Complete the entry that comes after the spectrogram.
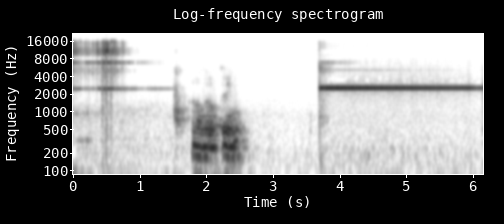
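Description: A small fairy bell topped with an angel rings out clear and bright twice, each time sustaining a long shimmering tone, with a brief spoken comment and a silent gap between the strikes.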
